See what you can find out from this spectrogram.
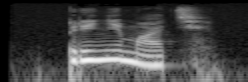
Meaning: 1. to take 2. to admit, to accept 3. to receive 4. to assume
- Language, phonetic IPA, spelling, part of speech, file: Russian, [prʲɪnʲɪˈmatʲ], принимать, verb, Ru-принимать.ogg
